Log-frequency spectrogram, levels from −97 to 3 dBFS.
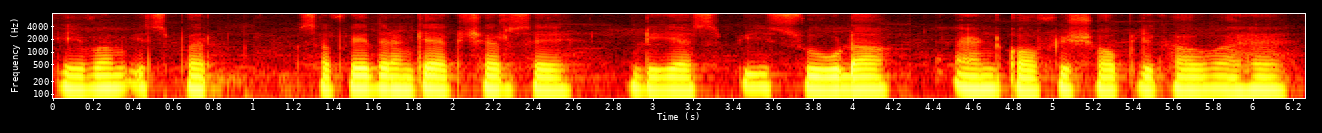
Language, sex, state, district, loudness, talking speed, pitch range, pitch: Hindi, male, Uttar Pradesh, Lucknow, -17 LUFS, 155 wpm, 130-140 Hz, 130 Hz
